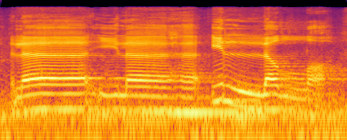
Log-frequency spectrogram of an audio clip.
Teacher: Inhiraf itu mengalir. Jadi saat kita mengucapkan lam itu ada aliran angin dari pinggir-pinggir lidah kita.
